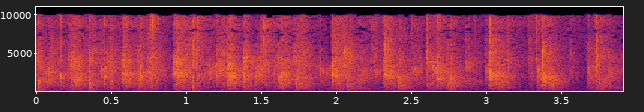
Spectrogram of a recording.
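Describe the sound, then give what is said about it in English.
A church audience claps for the Lord after a prayer, in a dense, steady burst of applause, many hands overlapping into a continuous crackling patter with slight surges, and no one speaking over it. “Shall give the Lord a good clap off.”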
